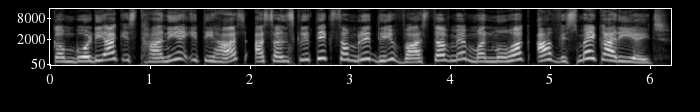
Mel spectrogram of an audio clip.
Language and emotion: Maithili, surprised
